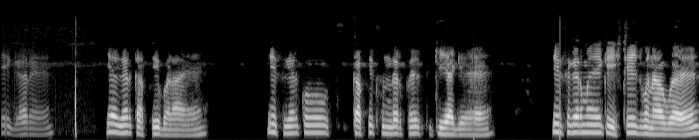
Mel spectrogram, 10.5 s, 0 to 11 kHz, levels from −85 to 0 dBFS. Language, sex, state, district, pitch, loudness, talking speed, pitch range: Hindi, male, Bihar, Saran, 160 Hz, -20 LUFS, 150 wpm, 140-180 Hz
